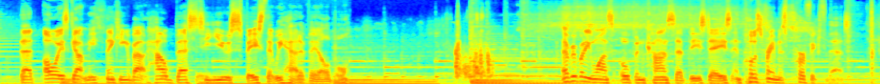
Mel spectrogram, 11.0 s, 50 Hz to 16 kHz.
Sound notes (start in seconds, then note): 5.5 boards rattling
